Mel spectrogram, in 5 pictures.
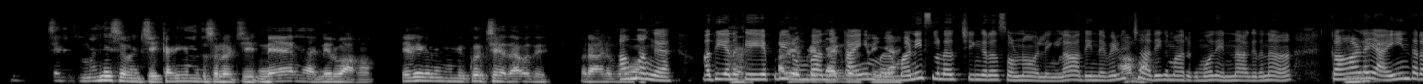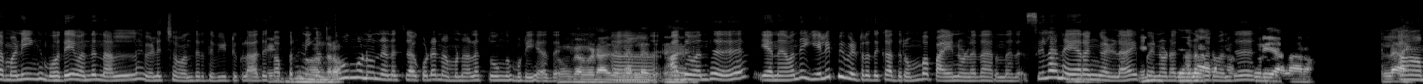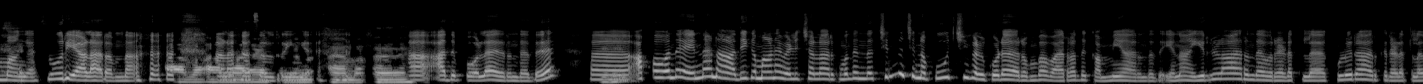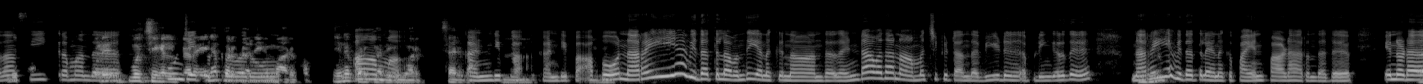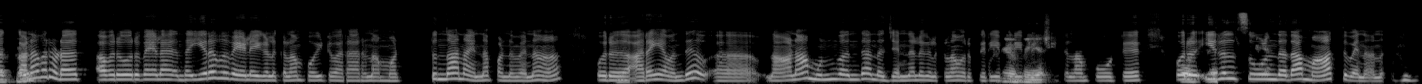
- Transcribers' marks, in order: laughing while speaking: "தூங்க முடியாது"; unintelligible speech; laughing while speaking: "இல்ல?"; laughing while speaking: "ஆமாங்க. சூரிய அலாரம் தான். அழகா சொல்றீங்க"; other background noise; in English: "பெட்ஷீட்லாம்"; unintelligible speech; laugh
- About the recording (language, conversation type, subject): Tamil, podcast, நேர ஒழுங்கும் வெளிச்சமும் — உங்கள் வீட்டில் இவற்றை நீங்கள் எப்படிப் பயன்படுத்துகிறீர்கள்?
